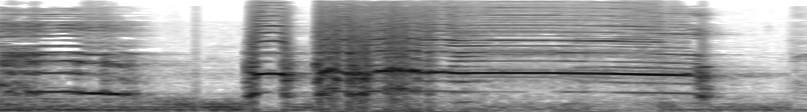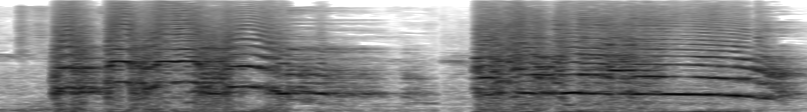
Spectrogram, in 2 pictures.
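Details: Three rooster crows separated by pauses, each opening with a sharp rise, holding a strained ringing tone, then sagging at the close.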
